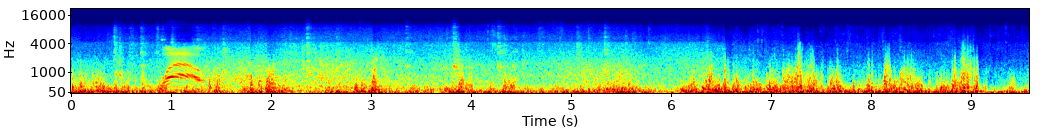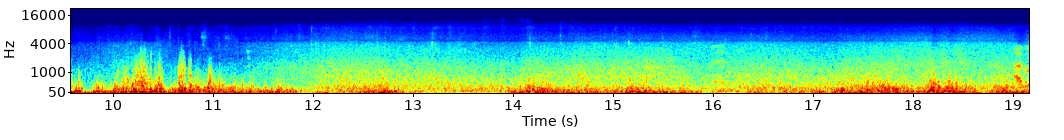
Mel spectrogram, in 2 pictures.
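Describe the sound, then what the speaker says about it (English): Strong wind gusts in a big windstorm in the Ohio Valley blast across the microphone as a loud, continuous roar that surges and dips, with a voice talking faintly under the buffeting. "once again, it is really windy out here"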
